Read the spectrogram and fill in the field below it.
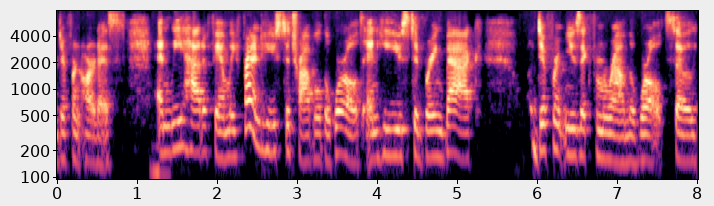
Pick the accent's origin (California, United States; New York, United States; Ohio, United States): California, United States; Claremont; we grew up mostly in Claremont. So I went to high school in Claremont.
